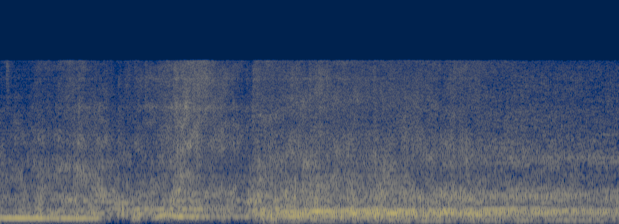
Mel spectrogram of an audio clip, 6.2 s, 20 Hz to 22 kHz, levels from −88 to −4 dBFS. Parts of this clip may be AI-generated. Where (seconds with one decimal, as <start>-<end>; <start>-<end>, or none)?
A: 0.0-4.8

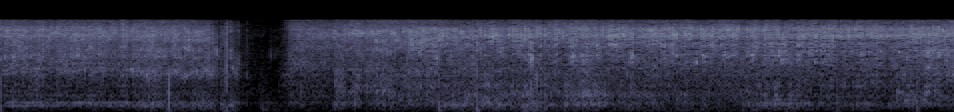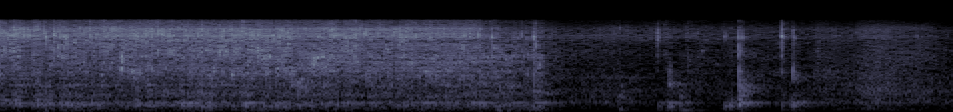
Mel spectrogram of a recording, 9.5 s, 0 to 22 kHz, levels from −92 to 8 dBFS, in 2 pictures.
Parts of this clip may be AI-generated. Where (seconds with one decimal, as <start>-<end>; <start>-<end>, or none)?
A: 0.7-1.2; 1.9-3.8

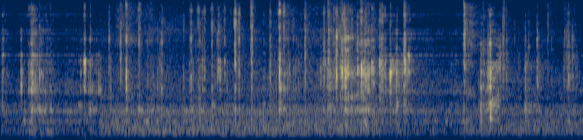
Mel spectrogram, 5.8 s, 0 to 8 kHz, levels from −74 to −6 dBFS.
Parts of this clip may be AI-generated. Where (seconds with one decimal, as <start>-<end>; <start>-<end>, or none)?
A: 0.0-1.0; 3.8-4.7

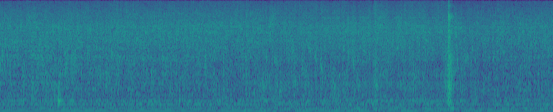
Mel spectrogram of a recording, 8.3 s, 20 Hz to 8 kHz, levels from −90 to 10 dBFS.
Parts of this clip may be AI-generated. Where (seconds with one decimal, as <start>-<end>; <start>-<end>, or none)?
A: 3.9-7.3

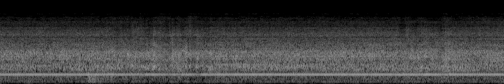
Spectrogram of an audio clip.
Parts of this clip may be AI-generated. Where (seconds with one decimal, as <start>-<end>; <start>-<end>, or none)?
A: 1.1-2.1; 4.0-4.5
